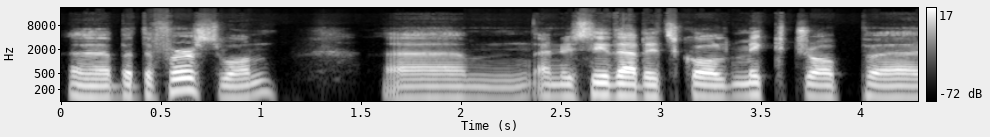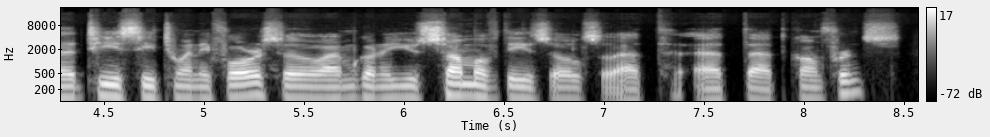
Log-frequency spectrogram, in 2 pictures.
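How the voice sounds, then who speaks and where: A man from Norway with a Norwegian accent, chatting through a software demo at a user group, relaxed, with lots of fillers and self-corrections. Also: mid-range voice, normal speed, no echo, clean studio sound. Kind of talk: screen-share software demo.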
